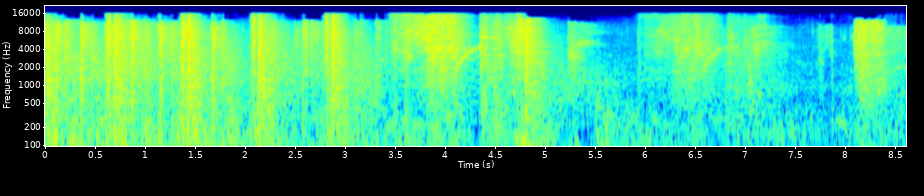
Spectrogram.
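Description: Gunfire in the video game Fortnite, rapid faint bursts of shots with mechanical clicks, continuing throughout without talking.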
